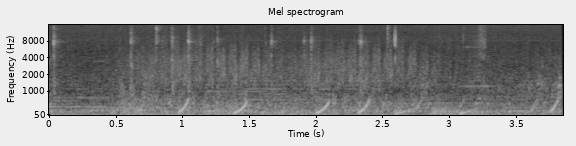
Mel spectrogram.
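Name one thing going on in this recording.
Short rising pops sound as items are pulled in one after another.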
